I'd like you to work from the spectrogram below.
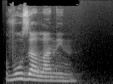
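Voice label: "вузаланін", Komi, female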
